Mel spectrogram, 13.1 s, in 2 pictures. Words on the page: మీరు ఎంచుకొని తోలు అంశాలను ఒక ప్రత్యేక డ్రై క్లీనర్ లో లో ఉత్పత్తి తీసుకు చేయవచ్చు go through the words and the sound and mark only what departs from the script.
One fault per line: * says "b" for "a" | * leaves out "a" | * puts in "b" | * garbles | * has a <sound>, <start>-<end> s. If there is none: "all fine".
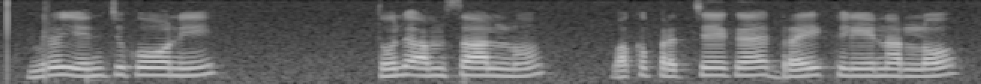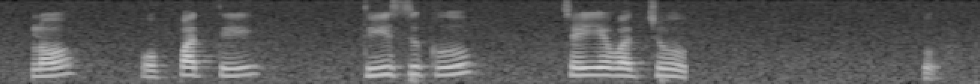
all fine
